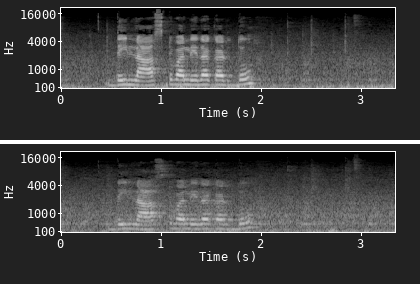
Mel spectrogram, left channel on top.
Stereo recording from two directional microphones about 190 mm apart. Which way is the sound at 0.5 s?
65° left (ahead or behind).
